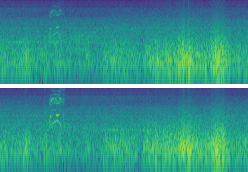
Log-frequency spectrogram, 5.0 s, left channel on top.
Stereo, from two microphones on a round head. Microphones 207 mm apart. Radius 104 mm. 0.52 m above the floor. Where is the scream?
65° right (ahead or behind).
